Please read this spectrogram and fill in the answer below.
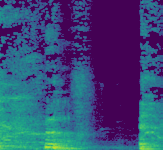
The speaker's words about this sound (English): He's coughing, guys. It's happening. It's real.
